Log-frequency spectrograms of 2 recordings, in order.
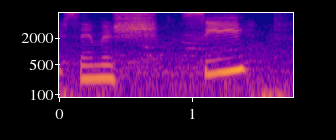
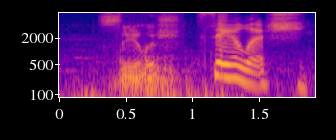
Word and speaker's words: Salish: Samish Sea? Salish.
